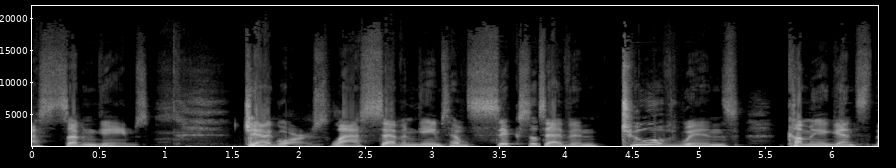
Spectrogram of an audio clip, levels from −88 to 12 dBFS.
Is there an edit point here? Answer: yes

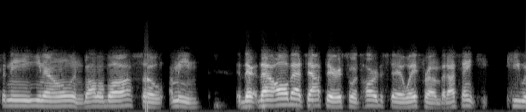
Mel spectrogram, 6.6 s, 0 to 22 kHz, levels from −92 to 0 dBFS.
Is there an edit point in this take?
no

